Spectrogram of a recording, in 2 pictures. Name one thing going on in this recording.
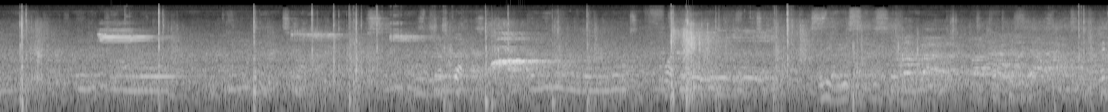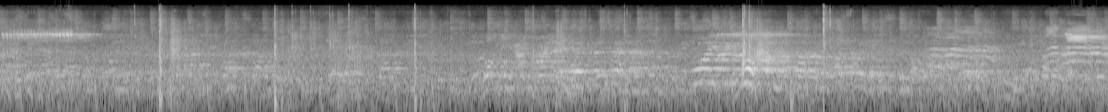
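Men call out and talk across the court in a large echoing hall.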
